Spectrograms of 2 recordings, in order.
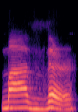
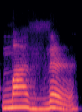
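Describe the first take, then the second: Both takes have the same delivery.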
